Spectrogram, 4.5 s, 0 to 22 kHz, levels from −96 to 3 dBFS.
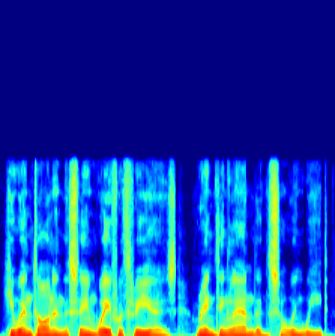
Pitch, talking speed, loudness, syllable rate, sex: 120 Hz, 200 wpm, -16 LUFS, 4.2 syllables/s, male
